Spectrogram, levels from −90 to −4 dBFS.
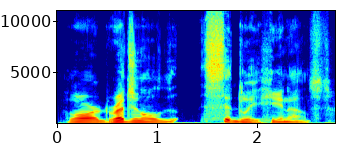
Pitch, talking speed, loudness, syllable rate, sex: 120 Hz, 110 wpm, -19 LUFS, 4.5 syllables/s, male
